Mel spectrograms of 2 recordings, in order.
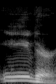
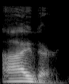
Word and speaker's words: either: What about either and either? I've heard them both ways.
